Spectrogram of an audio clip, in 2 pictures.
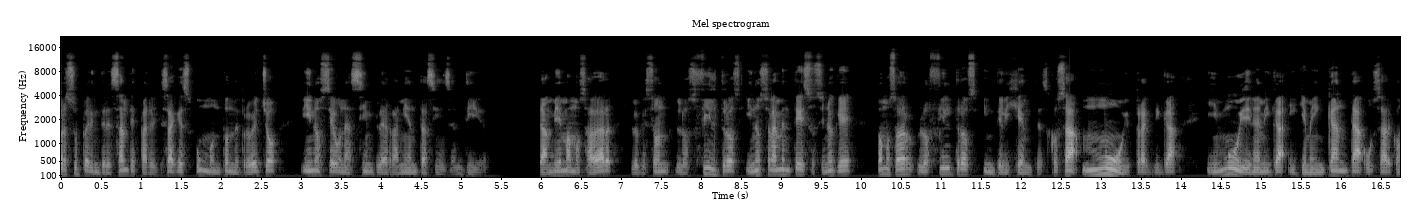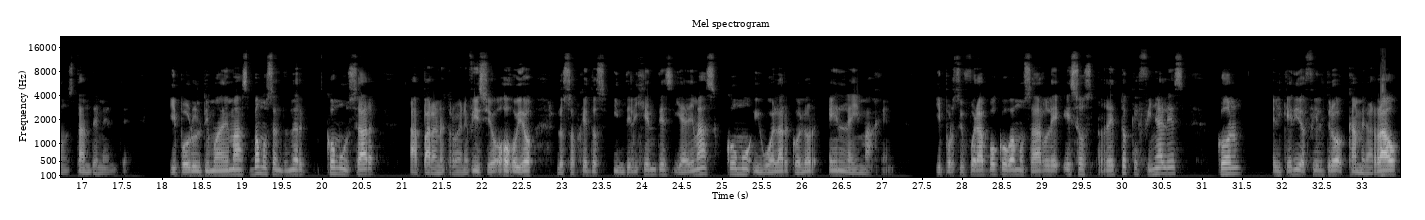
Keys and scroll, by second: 19.7 super+-.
